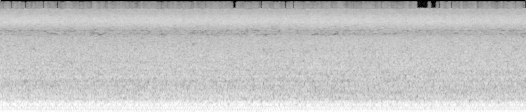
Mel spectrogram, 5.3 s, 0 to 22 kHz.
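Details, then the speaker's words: 2000 Saab 9-3 SE turbo, idling after refitting the intercooler exit hose that had popped off (loud pop, surging, no idle); now a low, steady, even hum with no misses, knocks or hiss, and no trouble codes. "So, moment of truth. Seems to be running good."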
